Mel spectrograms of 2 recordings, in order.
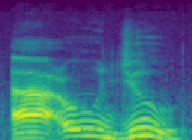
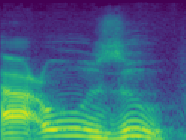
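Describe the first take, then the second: First: The middle consonant sounds like a 'j'. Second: The middle consonant sounds like a 'z'. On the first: "ada yang membacanya dengan jim" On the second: "kebanyakan kita membacanya dengan a'udzu. Zu pakai zai"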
